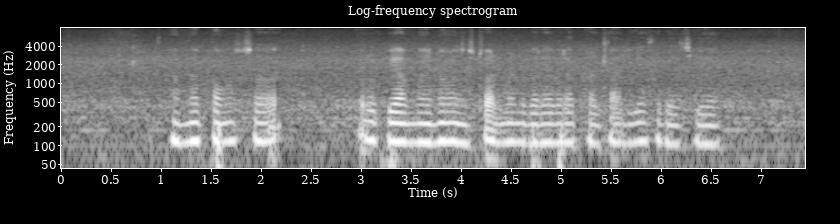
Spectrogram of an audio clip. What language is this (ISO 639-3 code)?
mai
